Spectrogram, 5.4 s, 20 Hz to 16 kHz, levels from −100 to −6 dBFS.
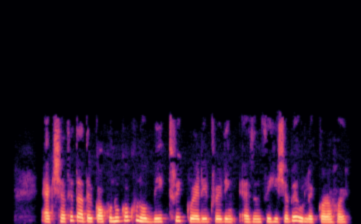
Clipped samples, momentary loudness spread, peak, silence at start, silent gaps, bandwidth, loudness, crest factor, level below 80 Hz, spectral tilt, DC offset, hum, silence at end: under 0.1%; 6 LU; -2 dBFS; 0.65 s; none; 7.8 kHz; -18 LUFS; 16 dB; -62 dBFS; -6 dB/octave; under 0.1%; none; 0.2 s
